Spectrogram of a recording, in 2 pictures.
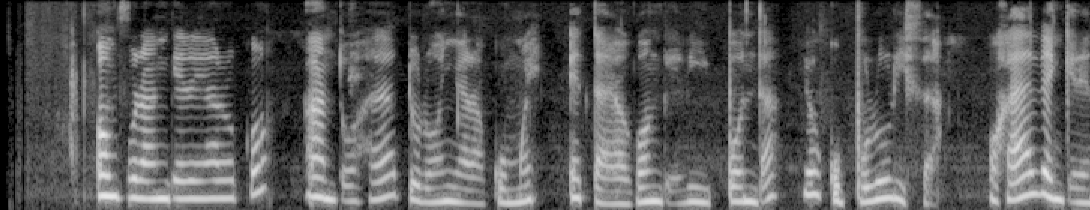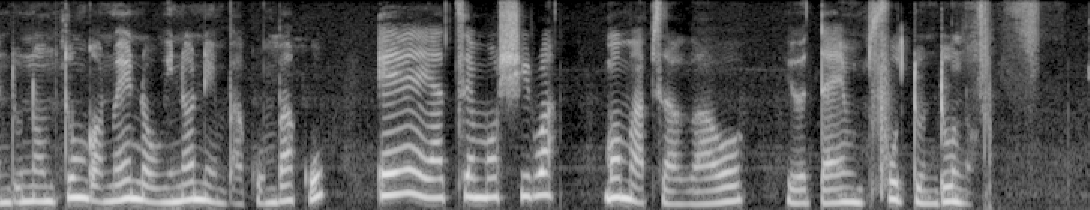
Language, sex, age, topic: Oshiwambo, female, 18-24, agriculture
